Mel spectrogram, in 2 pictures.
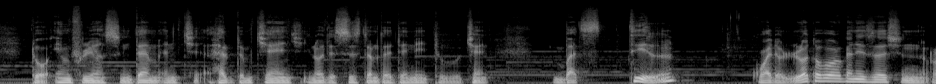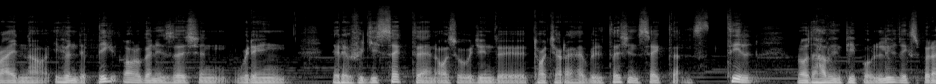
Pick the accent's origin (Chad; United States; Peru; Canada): Chad; English is a second language; now in United Kingdom; I came from Chad after fleeing torture to the UK in 2005.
